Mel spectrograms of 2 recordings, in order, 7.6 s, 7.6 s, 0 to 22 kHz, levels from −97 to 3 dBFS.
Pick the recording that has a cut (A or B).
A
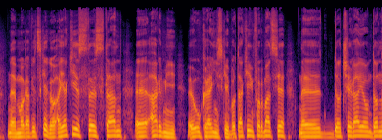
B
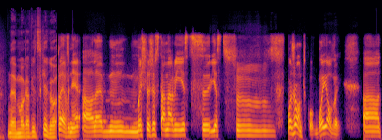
B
